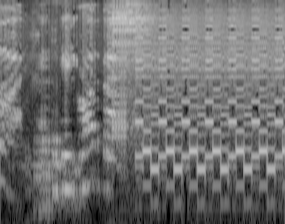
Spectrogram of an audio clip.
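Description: Free tekno (hardtek) mix in a breakdown with the kick drum dropped out: a short voice-like sample during the first second and a half, then a fast repeating synth riff.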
